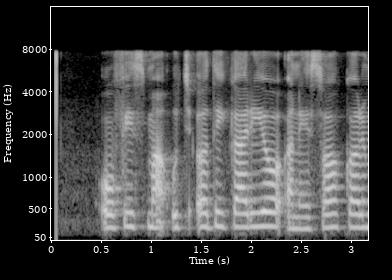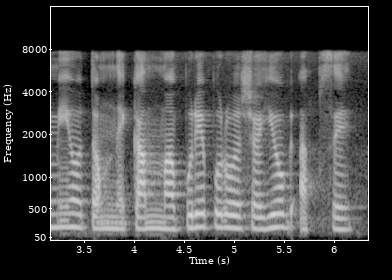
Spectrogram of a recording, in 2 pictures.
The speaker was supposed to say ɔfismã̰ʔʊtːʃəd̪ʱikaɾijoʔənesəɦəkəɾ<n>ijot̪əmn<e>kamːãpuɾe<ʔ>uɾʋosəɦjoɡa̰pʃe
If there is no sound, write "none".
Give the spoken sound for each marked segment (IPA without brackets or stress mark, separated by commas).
m, e, p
